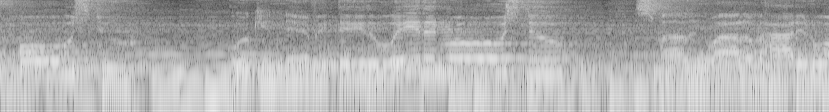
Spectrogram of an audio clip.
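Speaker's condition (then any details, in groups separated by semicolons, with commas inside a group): No condition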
